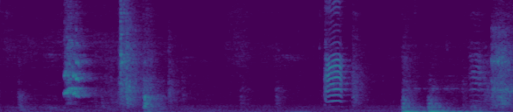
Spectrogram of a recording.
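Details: Zebra finch sounds played to stimulate mating: scattered short nasal harmonic calls, a few spaced about a second apart, then a louder burst of calls over a low thumping noise near the end.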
